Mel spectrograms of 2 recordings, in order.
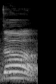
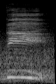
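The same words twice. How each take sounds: First: It ends in a short, weak 'uh' vowel. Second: It ends in a long 'ee' vowel. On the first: It comes before a consonant sound. "Before consonant sound we read it as the" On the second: It comes before a vowel sound. "before vowel sound the pronunciation becomes the"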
